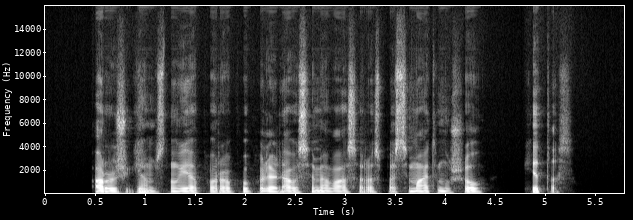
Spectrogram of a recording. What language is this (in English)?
Lithuanian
